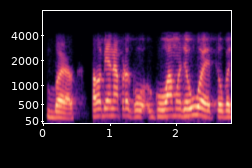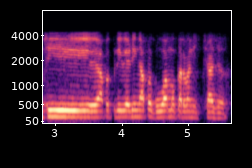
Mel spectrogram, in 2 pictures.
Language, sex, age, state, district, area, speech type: Gujarati, male, 18-30, Gujarat, Mehsana, rural, conversation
